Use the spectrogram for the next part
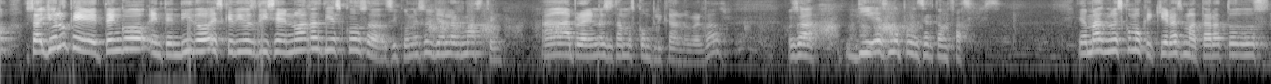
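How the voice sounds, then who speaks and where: A woman lectures in an auditorium, speaking. Her voice sits fairly high. She keeps things lively, putting questions to the room and adding playful asides. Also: a little fast. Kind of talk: public talk with audience questions.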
